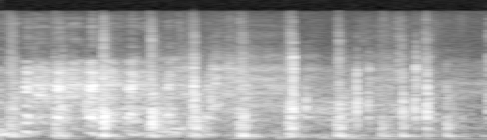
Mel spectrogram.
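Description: Irregular light clicks and taps of a knife and tableware as a fondant-covered cake is cut, with faint voices in the background.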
